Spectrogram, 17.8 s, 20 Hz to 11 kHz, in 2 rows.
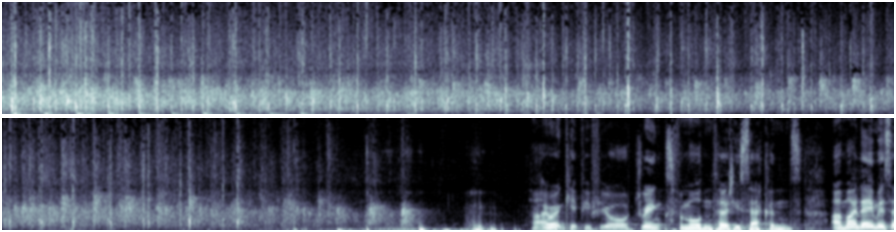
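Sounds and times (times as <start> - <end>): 
roomful of people applauding: 0.0 - 13.7
speech: 14.3 - 17.8.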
